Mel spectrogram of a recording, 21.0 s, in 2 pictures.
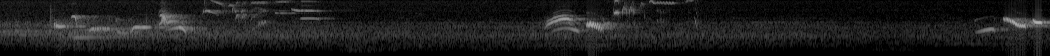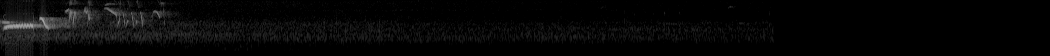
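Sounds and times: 
faint common blackbird singing: 0.0s - 3.4s, 5.4s - 8.0s, 9.7s - 12.4s
background hiss: 0.0s - 13.4s.

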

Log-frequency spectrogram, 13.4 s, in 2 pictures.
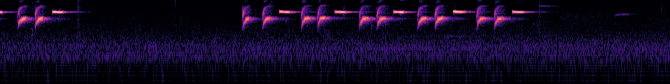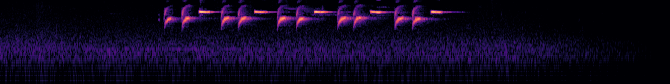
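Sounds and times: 
great tit singing: 0.0s - 0.8s, 2.4s - 5.6s, 8.3s - 11.2s.

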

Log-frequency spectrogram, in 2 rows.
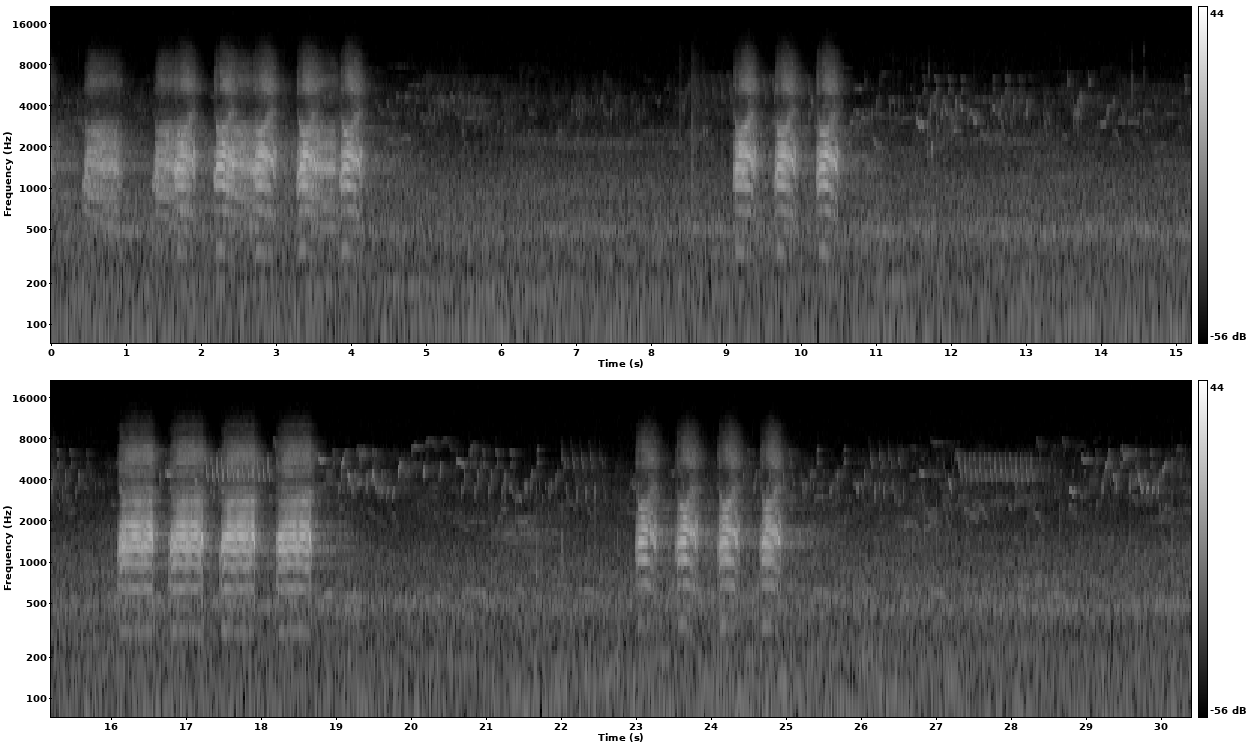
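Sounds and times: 
carrion crow cawing: 0.4s - 4.3s, 9.1s - 10.7s, 16.1s - 18.8s, 23.0s - 25.3s.

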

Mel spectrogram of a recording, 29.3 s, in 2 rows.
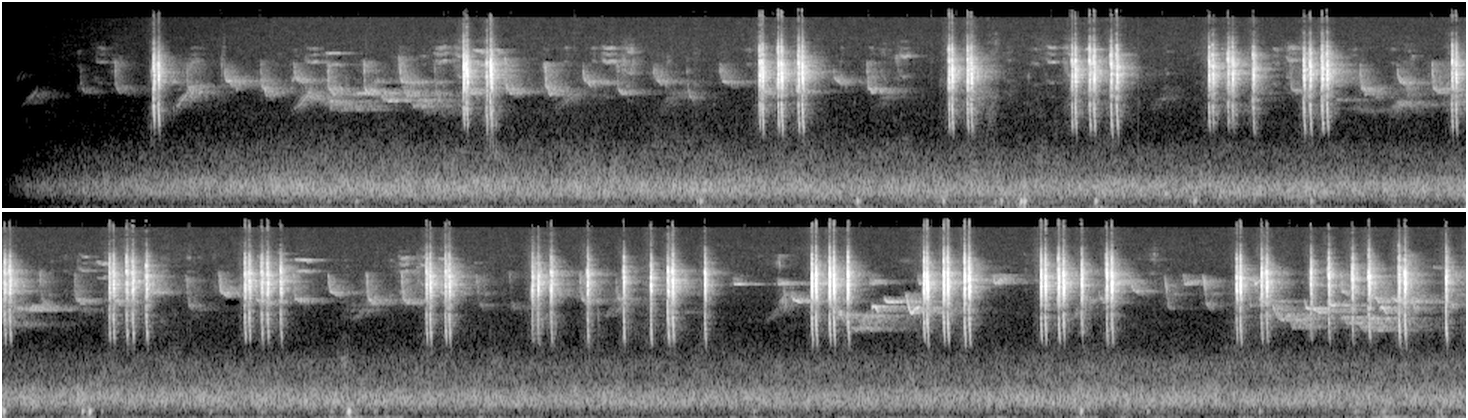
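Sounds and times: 
low background hum: 0.3s - 29.2s
Eurasian wren calls: 3.1s - 5.2s, 6.8s - 11.4s, 12.0s - 13.4s, 14.0s - 16.2s, 16.9s - 19.3s, 19.9s - 21.8s, 22.4s - 26.2s, 26.9s - 29.2s.

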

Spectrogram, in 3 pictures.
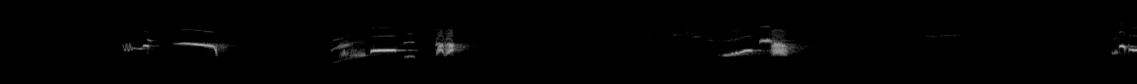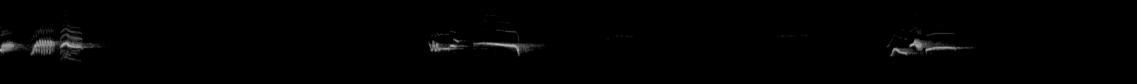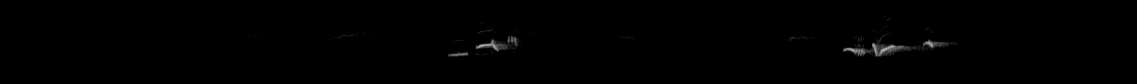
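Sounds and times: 
common blackbird singing: 1.2s - 2.3s, 3.3s - 4.7s, 6.4s - 9.8s, 11.2s - 12.4s, 15.6s - 16.8s, 19.1s - 21.1s, 25.0s - 26.6s, 27.2s - 29.2s, 30.2s - 32.3s.

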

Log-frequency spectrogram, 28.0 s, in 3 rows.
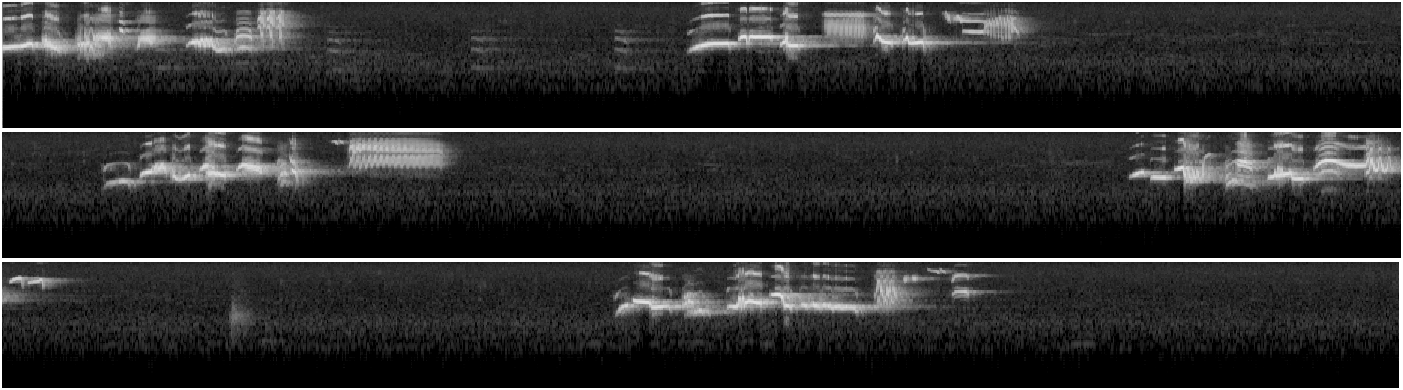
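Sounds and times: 
common blackbird whistled song: 0.0s - 2.0s, 4.1s - 6.9s, 10.0s - 12.4s, 16.4s - 19.1s, 22.8s - 25.4s.

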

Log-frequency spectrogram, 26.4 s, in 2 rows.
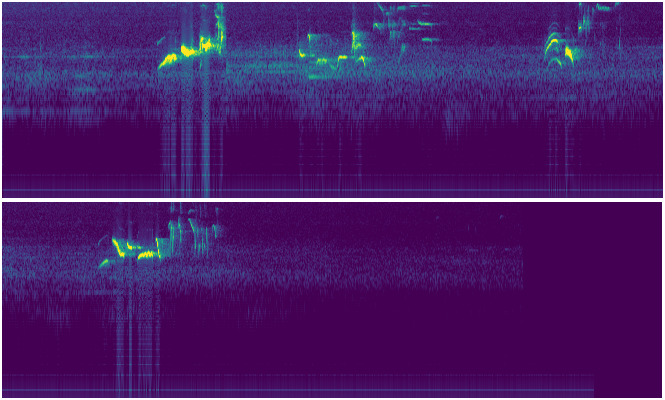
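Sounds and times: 
common blackbird singing: 3.1s - 4.5s, 5.9s - 8.7s, 10.8s - 12.4s, 15.2s - 17.6s.

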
